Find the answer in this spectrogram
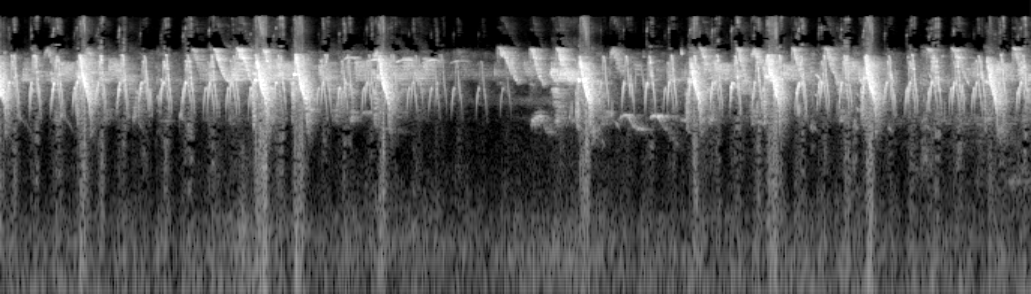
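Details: Bar-winged prinia giving an agitated, noisy call. High, dense chirping runs continuously as rapid, scratchy notes overlap into a busy, chattering stream with short dips in loudness, and there is no other clear sound.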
